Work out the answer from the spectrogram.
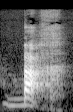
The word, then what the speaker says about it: Bach: you know the composer Johann Sebastian Bach so now you know how to pronounce his last name maybe you you knew before but anyway now you know that there's a rule behind the cut sound in buck okay so deer buck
